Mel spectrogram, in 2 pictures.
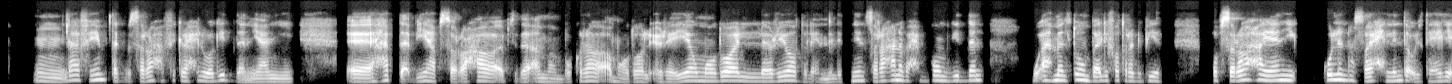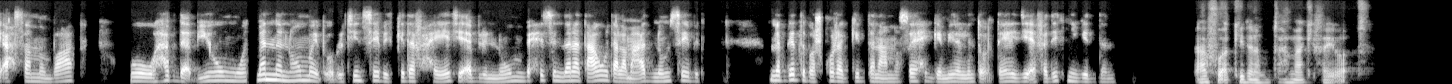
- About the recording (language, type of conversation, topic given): Arabic, advice, إزاي أنظم عاداتي قبل النوم عشان يبقى عندي روتين نوم ثابت؟
- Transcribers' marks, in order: in English: "Routine"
